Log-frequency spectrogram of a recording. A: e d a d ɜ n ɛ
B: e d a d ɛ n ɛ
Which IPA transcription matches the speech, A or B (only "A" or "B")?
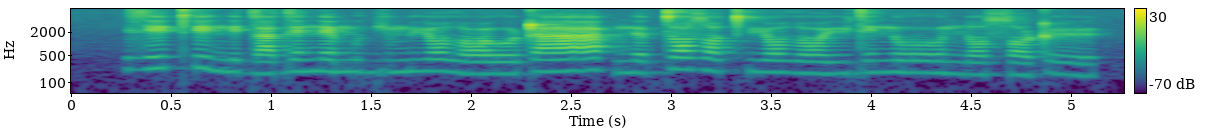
B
